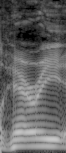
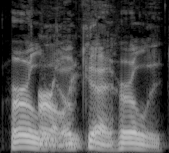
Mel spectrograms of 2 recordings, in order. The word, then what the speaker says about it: Herrle: Mr. Bill Herrle is on the line with us today. Am I pronouncing your name correctly, Bill? – No, it's Herrle, Mr. Mayor. – Herrle.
